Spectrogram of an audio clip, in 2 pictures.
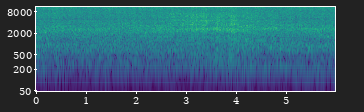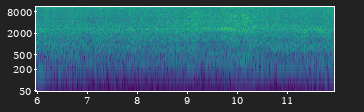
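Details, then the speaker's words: Restored American Flyer standard gauge tinplate electric locomotive on test run after reassembly: steady high whirring motor with light rhythmic wheel clatter, smooth and even; runs perfect. "And it runs perfect."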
